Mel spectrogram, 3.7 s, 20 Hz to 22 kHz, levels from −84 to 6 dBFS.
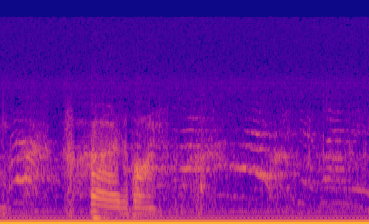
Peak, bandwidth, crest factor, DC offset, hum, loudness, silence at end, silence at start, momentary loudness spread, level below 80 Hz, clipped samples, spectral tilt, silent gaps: -2 dBFS; 16 kHz; 20 dB; 50%; none; -30 LUFS; 0 s; 0 s; 14 LU; -46 dBFS; under 0.1%; -7 dB/octave; none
